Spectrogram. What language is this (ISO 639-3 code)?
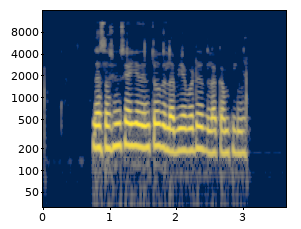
spa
